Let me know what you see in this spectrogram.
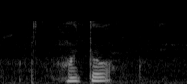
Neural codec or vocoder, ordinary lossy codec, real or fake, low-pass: codec, 16 kHz, 16 kbps, FunCodec, trained on Chinese and English, 50 frames a second; none; fake; none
